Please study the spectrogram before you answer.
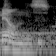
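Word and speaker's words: Milnes: Ash ash Burton crew spelled with an e at the end uh hyphen mils m i l n s mils um that's the actual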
